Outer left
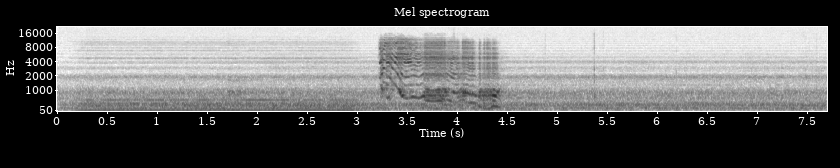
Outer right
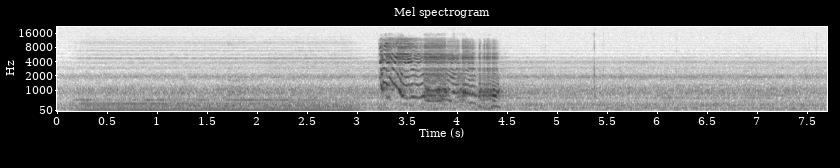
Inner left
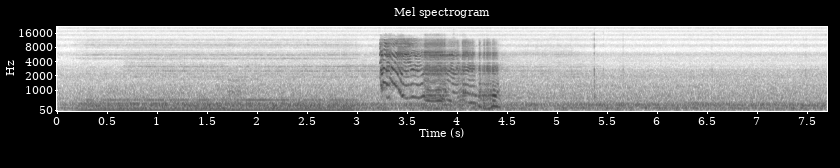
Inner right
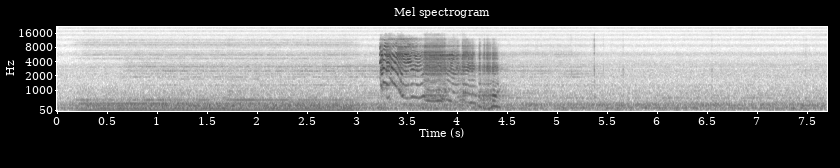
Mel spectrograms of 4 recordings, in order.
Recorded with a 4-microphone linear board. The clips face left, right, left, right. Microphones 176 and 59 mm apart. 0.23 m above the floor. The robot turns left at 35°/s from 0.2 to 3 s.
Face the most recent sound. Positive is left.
turn(degrees=25)  # may be behind; listen again after turning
